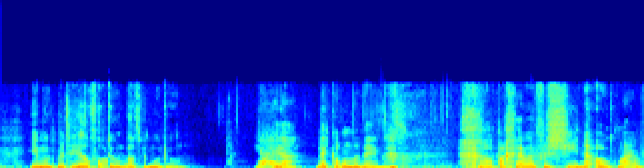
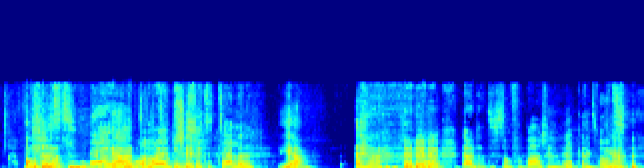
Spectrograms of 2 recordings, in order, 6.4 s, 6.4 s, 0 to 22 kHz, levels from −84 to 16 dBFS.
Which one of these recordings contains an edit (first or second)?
first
